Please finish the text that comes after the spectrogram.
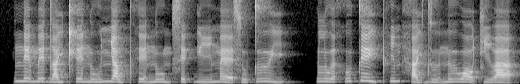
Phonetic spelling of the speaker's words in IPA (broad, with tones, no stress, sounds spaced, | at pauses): n e˥˨ m e˥˨ d a˩˧ j kʰ e˧ n uː˩˧ ɲ a˧˩ w pʰ e˧˩ n uː˧˩ m s e˧ k̚ j iː˩˧ m ɛː˧˩ s u˧˩ t̪ ɯː˥˨ j | l u˧˩ ə̯ h u˧˥ t̪ eː˥˨ j pʰ i˧˥ m h a˩ j d ɯː˧˩ n ɯː˧ ʋ ɔː˧˩ t͡ɕ i˩ ʋ a˧˩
